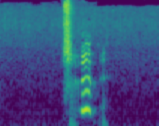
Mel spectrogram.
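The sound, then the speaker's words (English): A single short, mock cat sneeze made by a human voice for a character, Jax, after he sniffs some herbs: a breathy burst flowing into a brief squeaky vocal tone, heard alone against quiet. “At some point, Jax is looking through some herbs and sniffs one with his quite delicate sensibilities. Just starts doing the cat sneeze.”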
